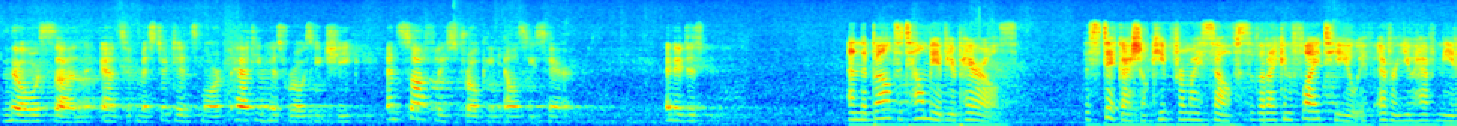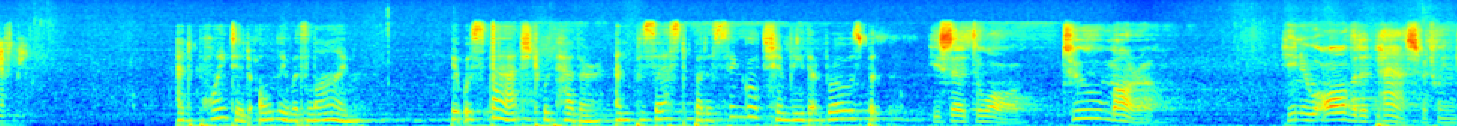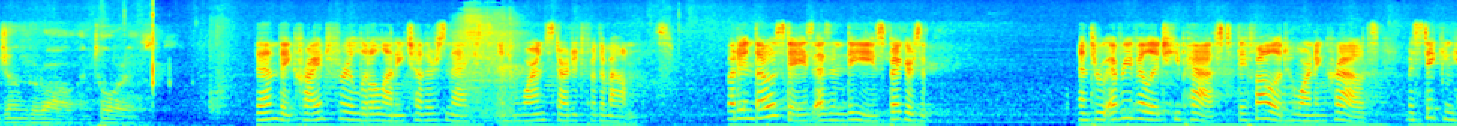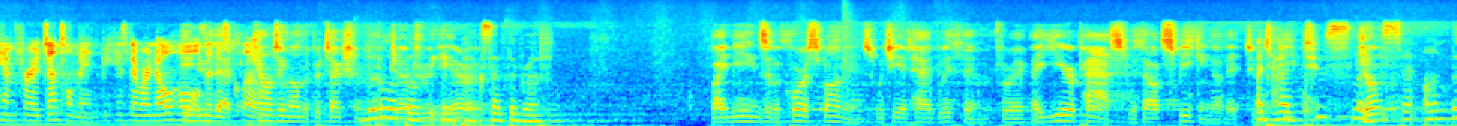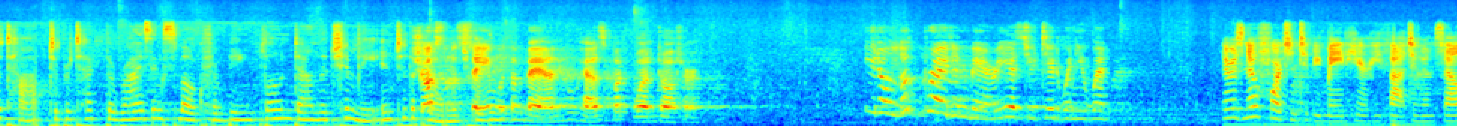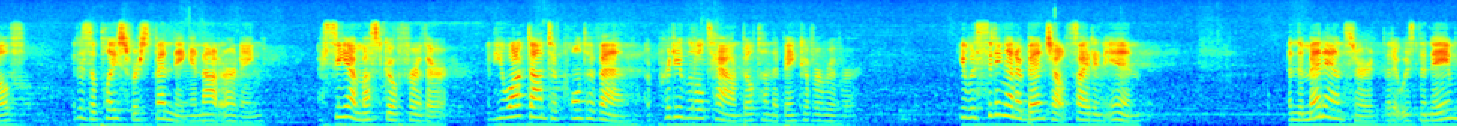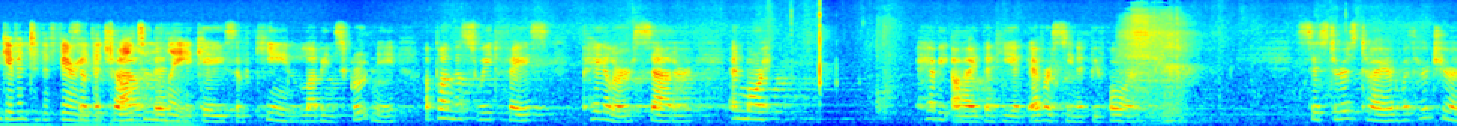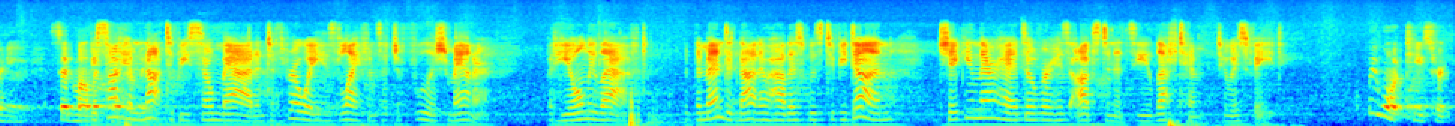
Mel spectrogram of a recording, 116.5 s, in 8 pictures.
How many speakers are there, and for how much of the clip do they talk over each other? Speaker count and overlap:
4, about 6%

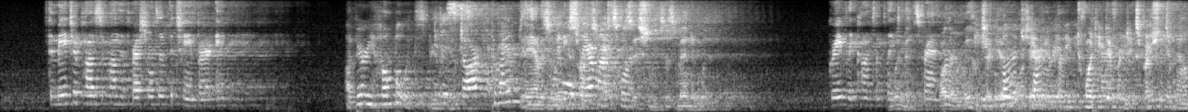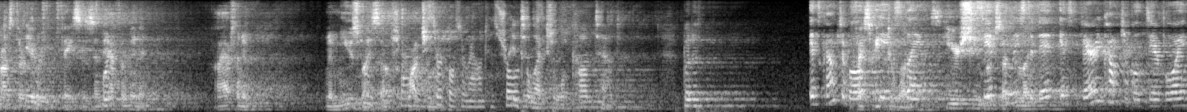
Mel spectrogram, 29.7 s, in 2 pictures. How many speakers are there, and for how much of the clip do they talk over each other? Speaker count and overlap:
5, about 41%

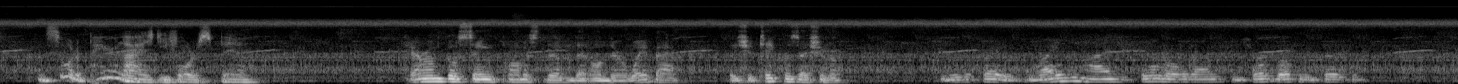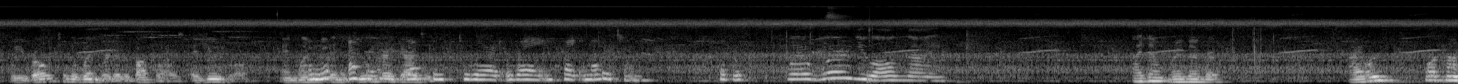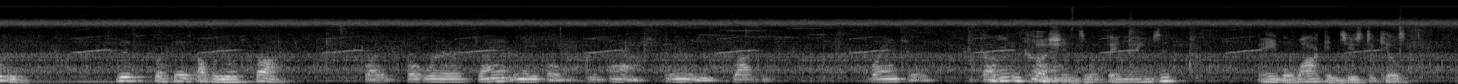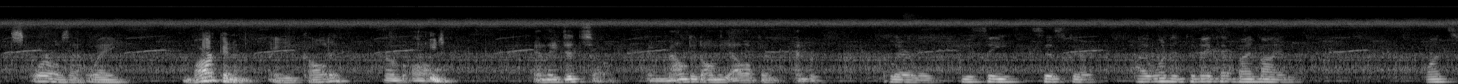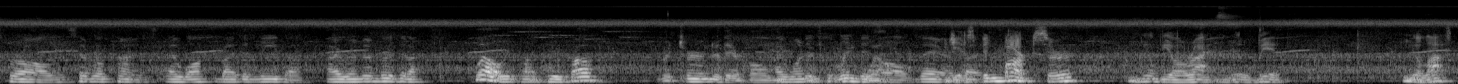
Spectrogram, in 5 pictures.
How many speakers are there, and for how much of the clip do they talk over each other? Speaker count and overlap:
7, about 7%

